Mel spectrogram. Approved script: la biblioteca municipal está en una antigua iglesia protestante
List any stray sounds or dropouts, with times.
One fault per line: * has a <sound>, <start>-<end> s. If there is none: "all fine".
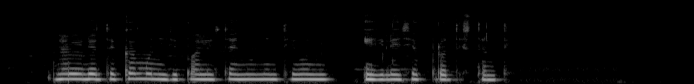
all fine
